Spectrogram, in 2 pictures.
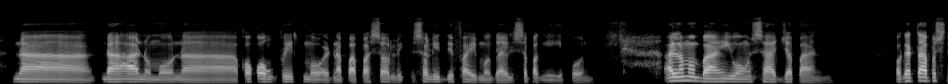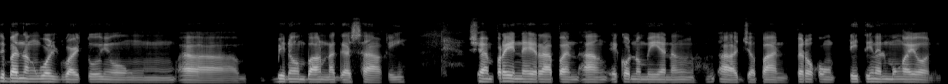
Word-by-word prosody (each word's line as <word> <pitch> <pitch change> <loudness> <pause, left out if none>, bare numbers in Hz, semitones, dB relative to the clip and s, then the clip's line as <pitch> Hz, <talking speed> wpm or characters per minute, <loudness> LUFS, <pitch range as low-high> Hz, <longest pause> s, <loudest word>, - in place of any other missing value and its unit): Na 115 -3 +2
na, 125 0 +5
ano 115 -2 -6
mo 110 0 -5
na-ko-concrete 110 +4 -2
mo 110 -1 -4
or 105 - -5
napapa-soli-solidify 115 +1 -3
mo 105 -1 -8
dahil 100 -1 -4
sa - - -5
pag-iipon. 95 -3 -10 0.7
Alam 175 +2 +8
mo - - -3
ba 135 -2 +6
'yong 130 -2 -3
sa 120 -2 +1
Japan, 100 -5 -4 0.8
pagkatapos 170 +1 +5
'di 155 - 0
ba 150 - +8
ng 135 -2 0
World 130 -3 0
War 115 - +3
II 120 0 -6
'yong 110 -1 -6 0.5
ah, 95 -3 -1 0.4
binombang 125 -3 0
Nagasaki, 110 0 -1 0.7
siyempre 140 +2 +4
nahirapan 120 -1 +3
ang 115 0 +1
ekonomiya 120 -1 -1
ng, 110 0 -7 0.2
ah, 115 -3 +3
Japan. 110 -2 -1 0.2
Pero 120 +1 +3
kung 120 -1 -5 0.2
titingnan 130 -1 -2
mo 120 0 -6
ngayon, 115 -4 +1
115 Hz, 130 wpm, -25 LUFS, 110-125 Hz, 0.8 s, Alam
